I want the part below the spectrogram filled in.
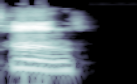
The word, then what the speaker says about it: Hung: Yeah, while we're speaking of pronunciation, my name is spelled H-U-N-G, but it's pronounced Hang, which is crazy.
